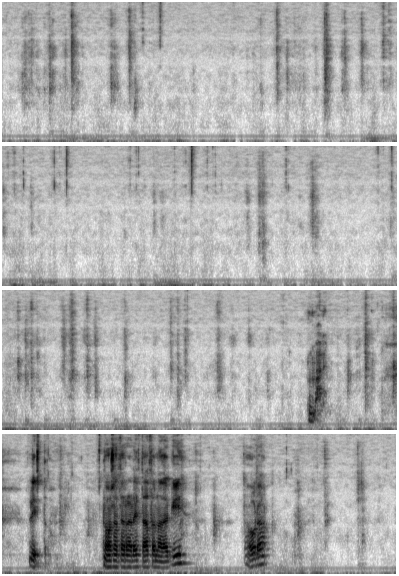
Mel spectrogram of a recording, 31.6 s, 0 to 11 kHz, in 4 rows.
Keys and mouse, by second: 1.2 shift+n, 2.8 right click, 3.2-8.1 middle drag, 6.2 shift+Tab, 7.2 g, 8.3 right click, 8.5 g, 9.0 right click, 9.2-10.6 middle drag, 10.6 right click, 11.0 g, 11.5 right click, 11.7-12.2 middle drag, 12.2 right click, 13.0 3, 13.2 right click, 13.6-15.5 middle drag, 14.1 g, 15.5 right click, 15.8-17.0 ctrl+middle drag, 16.2 a, 17.0 shift+n, 19.6 shift+middle click, 20.9 z, 21.4 middle click, 23.0 Tab, 23.7-26.4 middle drag, 26.4 alt+right click, 27.0-27.7 shift+middle drag, 27.7 alt+right click, 28.8 2, 29.4 alt+right click, 30.0-31.5 shift+middle drag, 30.8 \.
